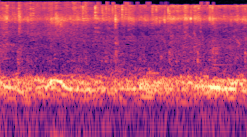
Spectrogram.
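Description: A lone female pigeon coos close by in a soft, continuous wavering call with no other sound over it.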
